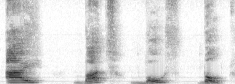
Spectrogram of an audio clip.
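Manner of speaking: slow model sentence. Shown as a demonstration. Teacher modeling the sentence very slowly for class. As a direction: spell it out slowly for learners. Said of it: "¿Cómo se pronuncia esa oración?".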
